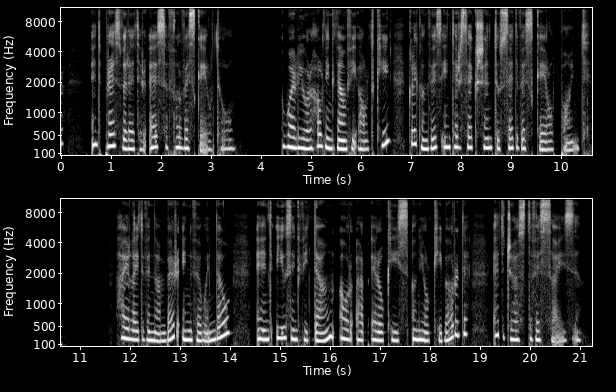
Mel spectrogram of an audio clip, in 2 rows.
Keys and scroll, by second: 1.7 s, 15.2 Down, 16.1 Up.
